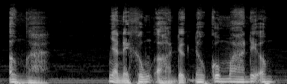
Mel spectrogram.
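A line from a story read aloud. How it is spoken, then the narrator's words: Trembling, frightened old woman. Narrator (Vietnamese): Sau khi run rẩy thuật hết việc đêm qua, bà ... run rẩy nói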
